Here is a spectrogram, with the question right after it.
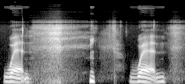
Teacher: we don't pronounce the h and we don't use extra air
